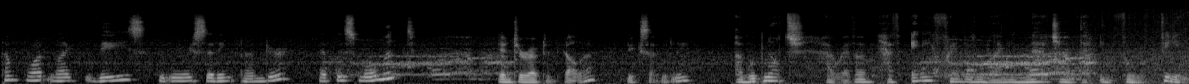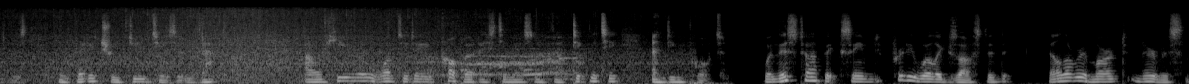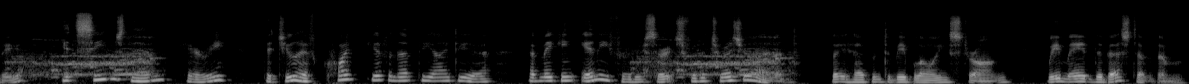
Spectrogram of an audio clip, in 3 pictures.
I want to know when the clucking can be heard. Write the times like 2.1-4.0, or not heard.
3.2-5.2, 9.2-11.0, 16.0-17.8, 23.8-25.4, 30.1-31.8.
